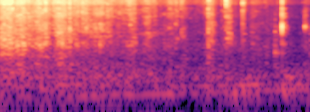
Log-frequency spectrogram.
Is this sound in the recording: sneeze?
no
